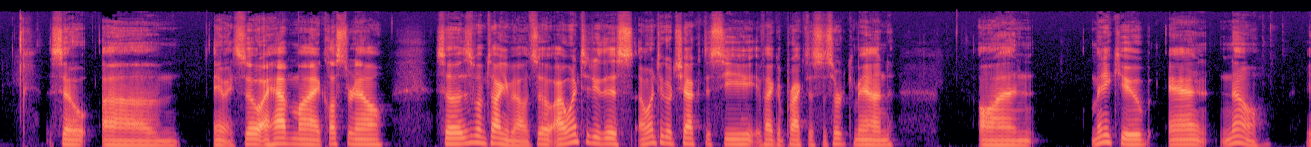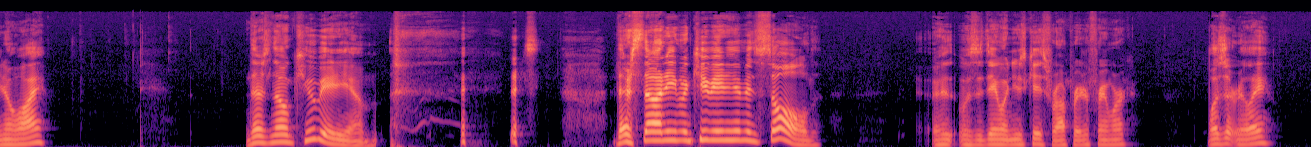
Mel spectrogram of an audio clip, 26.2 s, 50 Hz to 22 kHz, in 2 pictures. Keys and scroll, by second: 0.3 ctrl+a, 0.5 ctrl+a, 5.0-6.1 typing, 8.9-10.1 typing, 11.5-12.3 typing, 12.4 Tab, 13.5-14.3 typing, 14.5 Return.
